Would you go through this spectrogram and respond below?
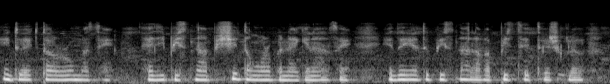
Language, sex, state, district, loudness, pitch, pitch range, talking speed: Nagamese, female, Nagaland, Dimapur, -15 LUFS, 215 Hz, 205-220 Hz, 195 wpm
